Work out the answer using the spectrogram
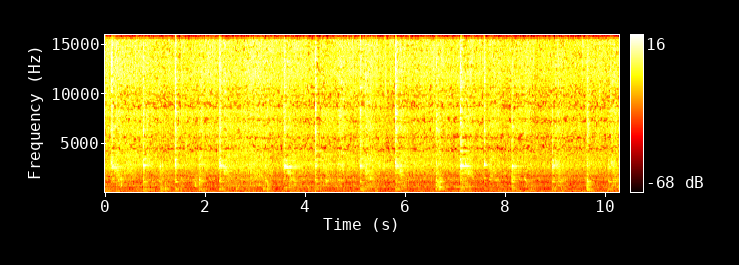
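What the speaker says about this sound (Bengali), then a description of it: "এখন এগুলো দিয়ে একটু নাড়ব" Spices with Kashmiri chili powder being stirred in a frying soyabean and potato curry, a steady close sizzle with regular scraping strokes of a spoon against the pan, about one every second, no voices.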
